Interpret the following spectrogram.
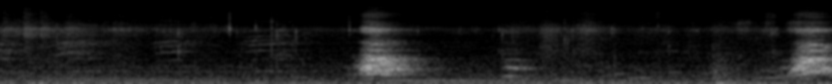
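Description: A dog barking twice: two short, sharp barks about two seconds apart, one near the middle and one at the very end.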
